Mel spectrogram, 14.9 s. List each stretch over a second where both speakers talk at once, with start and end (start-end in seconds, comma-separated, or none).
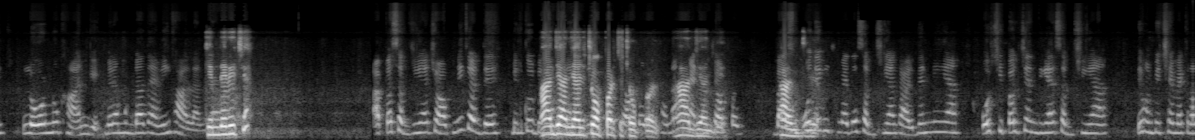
6.8-9.1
